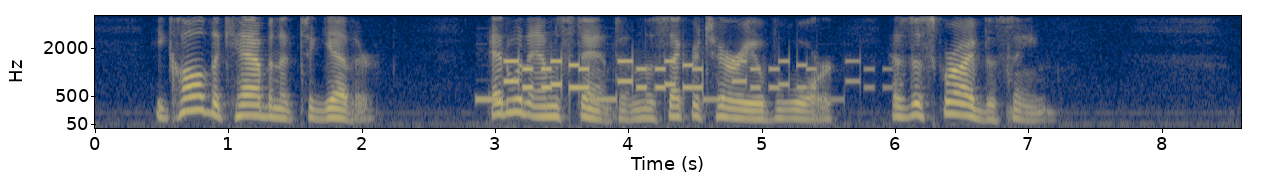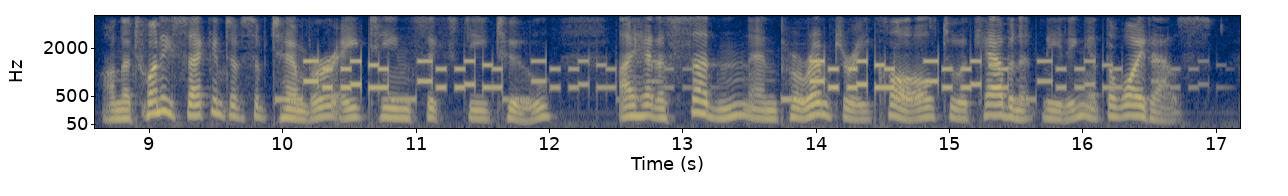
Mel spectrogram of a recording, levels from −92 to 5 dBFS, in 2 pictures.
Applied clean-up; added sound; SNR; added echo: none; Telephone; 1 dB; none.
